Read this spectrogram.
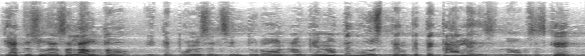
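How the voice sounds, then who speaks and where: High, bright Mexican pastor preaching. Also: male voice, unhurried, in a large hall, slight background noise. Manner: animated preaching with lists and storytelling asides. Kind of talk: sermon.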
